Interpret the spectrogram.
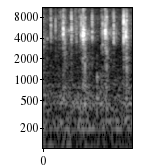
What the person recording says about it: You barely hear it compared to the other one. It's really a gentle sound, but you can hear it clearly.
